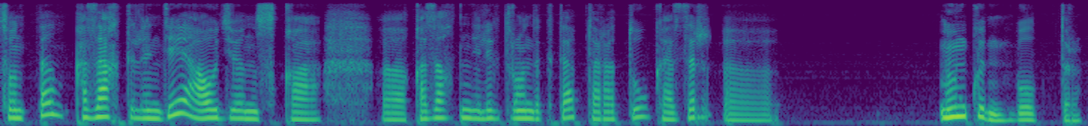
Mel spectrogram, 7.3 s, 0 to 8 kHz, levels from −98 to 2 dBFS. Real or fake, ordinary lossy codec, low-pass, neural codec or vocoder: real; none; 7.2 kHz; none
